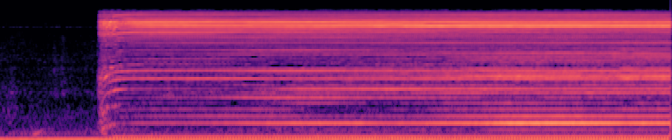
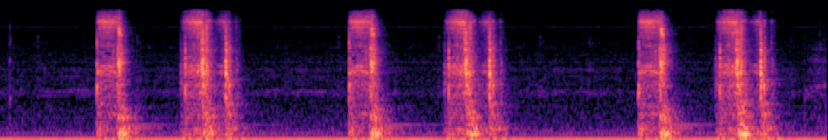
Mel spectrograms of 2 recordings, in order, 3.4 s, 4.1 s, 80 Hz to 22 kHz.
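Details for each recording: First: Honda electric trunk latch actuator, removed for getting hung up or stuck; tiny hobbyist motor with drive gear fallen out now runs continuously, steady high buzzing whine of even pitch, spinning freely. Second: Removed Honda electric trunk release latch on the bench with 12 V applied to the correct terminal: short, sharp whirring bursts, often in pairs, over mains hum; the tiny motor and gear train run freely until it hits the stop.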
